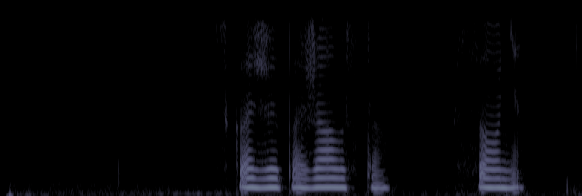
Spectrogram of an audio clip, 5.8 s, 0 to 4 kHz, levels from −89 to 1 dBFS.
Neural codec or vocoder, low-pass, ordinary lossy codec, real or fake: none; 3.6 kHz; none; real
